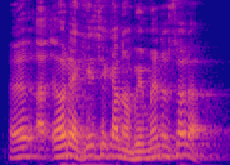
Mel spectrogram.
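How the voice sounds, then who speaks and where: Casting: loud, mocking male call-in host, slightly high voice, roomy studio. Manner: loud, shouting and mocking rival fans. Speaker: radio call-in show host. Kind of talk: heated call-in sports banter.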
